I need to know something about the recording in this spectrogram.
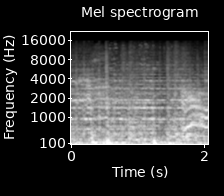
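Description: A horse whinnying near the end over galloping hooves and background music.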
